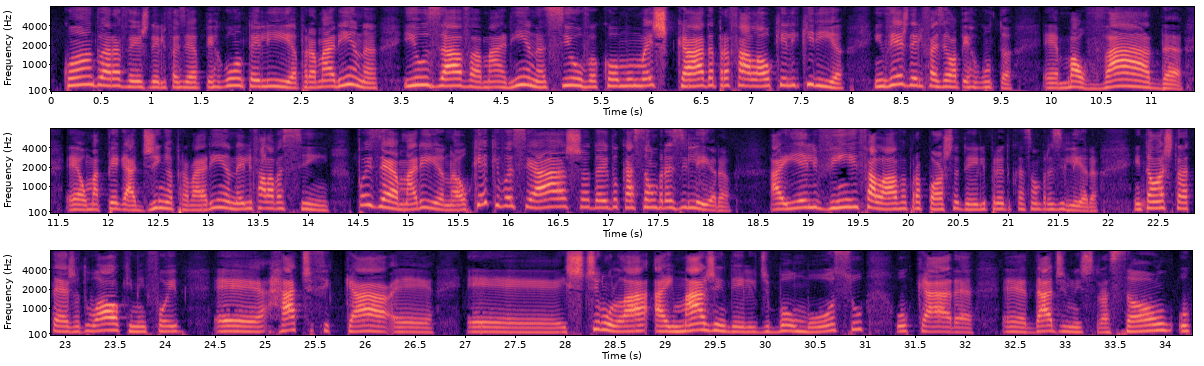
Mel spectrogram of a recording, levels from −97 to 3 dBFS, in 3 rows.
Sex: female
